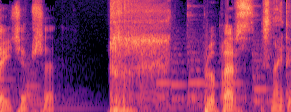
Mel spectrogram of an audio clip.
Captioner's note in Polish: pfft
